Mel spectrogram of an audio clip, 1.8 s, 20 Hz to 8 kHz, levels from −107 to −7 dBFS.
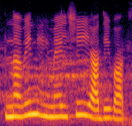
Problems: background sounds at intervals, continuous background conversations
